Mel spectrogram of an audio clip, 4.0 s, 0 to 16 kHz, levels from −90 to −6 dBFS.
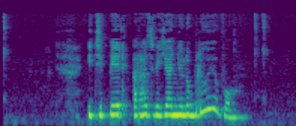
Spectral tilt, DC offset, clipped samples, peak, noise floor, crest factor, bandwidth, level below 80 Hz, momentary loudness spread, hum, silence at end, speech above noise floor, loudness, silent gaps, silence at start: -6.5 dB/octave; under 0.1%; under 0.1%; -12 dBFS; -66 dBFS; 14 dB; 11.5 kHz; -60 dBFS; 14 LU; none; 0.45 s; 43 dB; -23 LUFS; none; 0.05 s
